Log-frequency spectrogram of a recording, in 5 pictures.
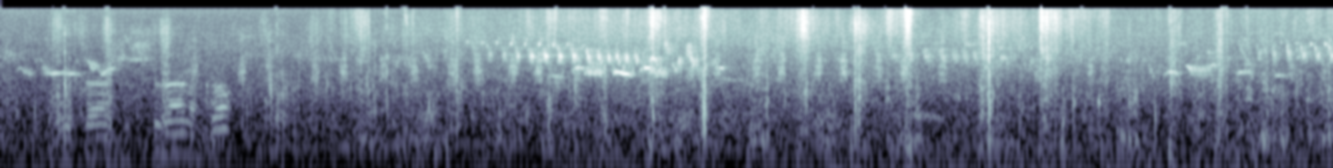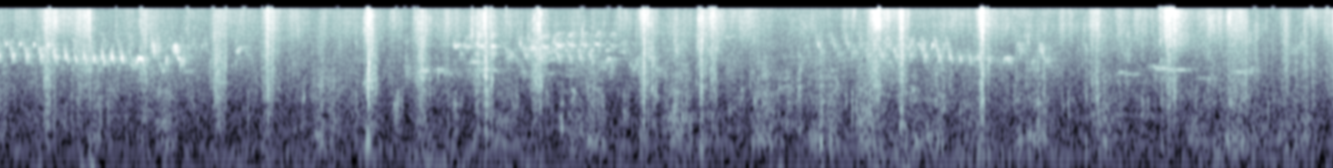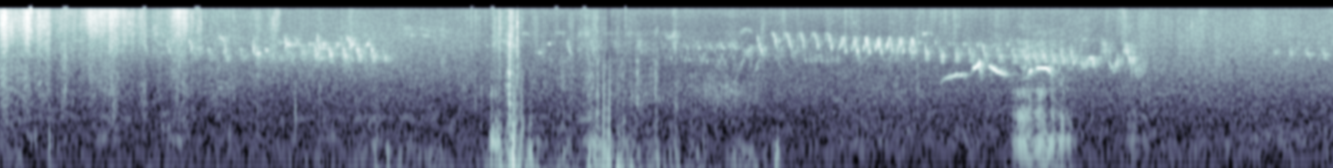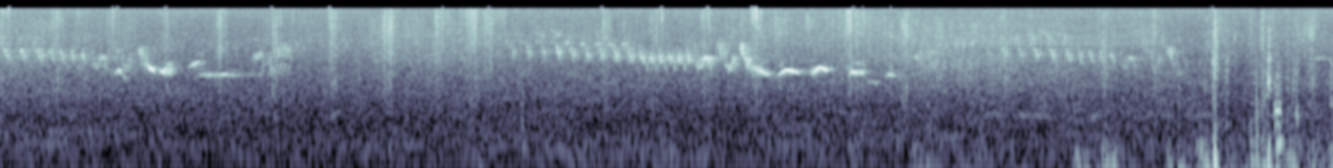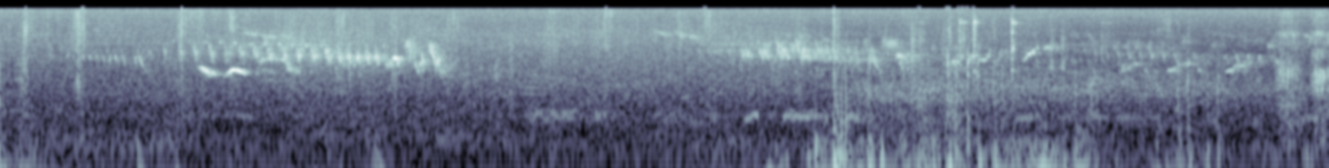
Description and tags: Broutage cheval
A horse is recorder while grazing (and also farting) in the country side near a farm
grazing, chewing, farting, horse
